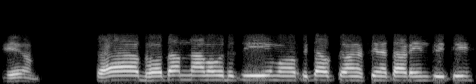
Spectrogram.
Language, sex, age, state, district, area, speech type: Sanskrit, male, 18-30, Karnataka, Bagalkot, rural, conversation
